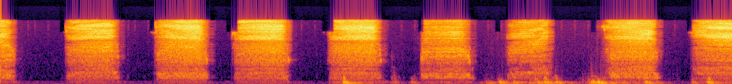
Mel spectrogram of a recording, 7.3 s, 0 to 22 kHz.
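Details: In the early morning of 3/3/24, hungry great horned owl owlets in a nest box respond to a returning adult. Nine rough hisses come roughly every 0.8 seconds, with soft low thuds and scuffling in the later part.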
